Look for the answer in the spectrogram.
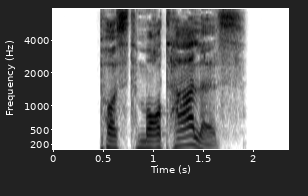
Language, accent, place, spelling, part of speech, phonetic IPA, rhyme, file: German, Germany, Berlin, postmortales, adjective, [pɔstmɔʁˈtaːləs], -aːləs, De-postmortales.ogg
- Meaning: strong/mixed nominative/accusative neuter singular of postmortal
